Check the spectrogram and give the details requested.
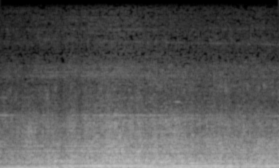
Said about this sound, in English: The video is grim. Almost drowned out by the hovering helicopter, Rodney King writhes on the ground as four cops beat him with batons, repeatedly and furiously, and several others stand by.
